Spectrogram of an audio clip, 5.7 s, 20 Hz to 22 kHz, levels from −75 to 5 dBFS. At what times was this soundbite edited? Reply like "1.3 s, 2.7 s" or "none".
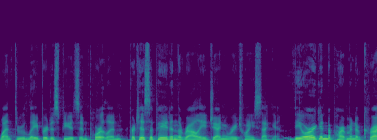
4.3 s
